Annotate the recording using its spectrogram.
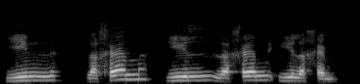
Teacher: This is simply the assimilation of the nun. The nun assimilates and creates a doubled consonant that's written with dagesh forte.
